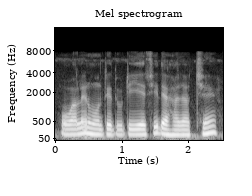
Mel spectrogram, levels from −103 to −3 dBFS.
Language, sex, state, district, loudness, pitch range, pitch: Bengali, male, West Bengal, Cooch Behar, -14 LUFS, 125-145 Hz, 130 Hz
